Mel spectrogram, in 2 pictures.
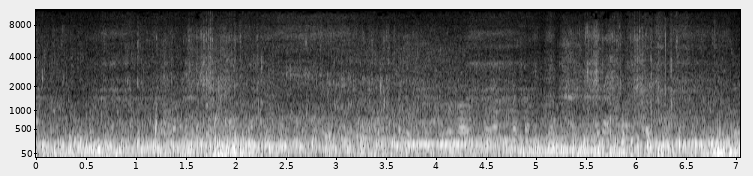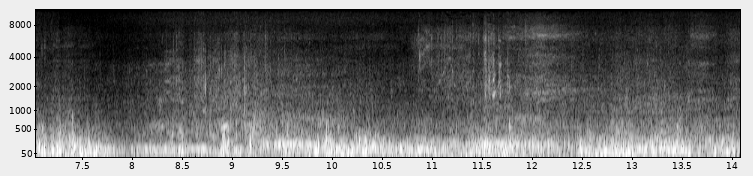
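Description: Wind buffeting the microphone on a moving boat, over the low, steady drone of an outboard engine, with a brief lull just before the middle.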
